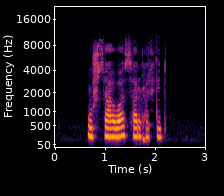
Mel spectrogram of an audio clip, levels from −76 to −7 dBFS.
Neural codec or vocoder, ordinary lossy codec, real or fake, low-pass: none; MP3, 96 kbps; real; 10.8 kHz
